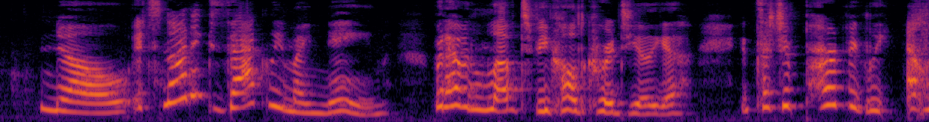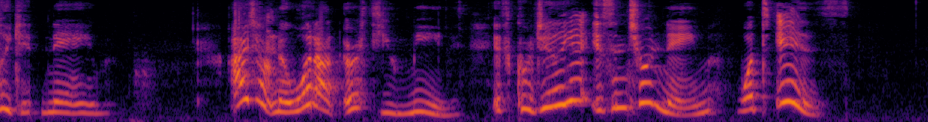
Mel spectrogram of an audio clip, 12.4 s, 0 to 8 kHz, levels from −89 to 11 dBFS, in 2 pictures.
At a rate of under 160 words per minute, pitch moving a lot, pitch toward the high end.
No: average, 180 wpm; wide, 7.4 semitones; very high, 280 Hz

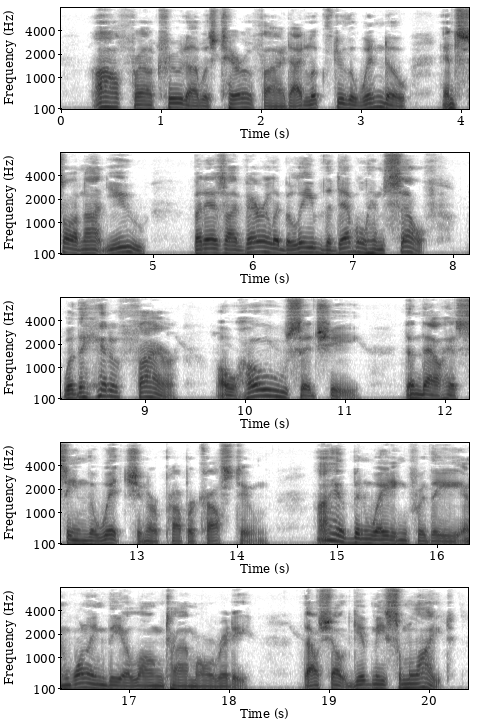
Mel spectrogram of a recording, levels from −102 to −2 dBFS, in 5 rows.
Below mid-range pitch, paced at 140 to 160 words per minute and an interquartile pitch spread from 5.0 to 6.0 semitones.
No: low, 115 Hz; average, 175 wpm; wide, 5.4 semitones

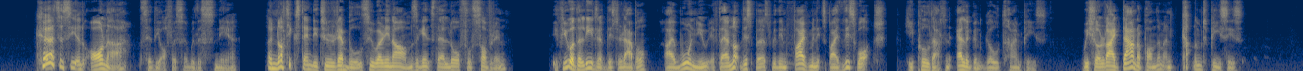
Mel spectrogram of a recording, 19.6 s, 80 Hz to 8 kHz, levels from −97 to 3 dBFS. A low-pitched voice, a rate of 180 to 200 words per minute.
Yes: low, 110 Hz; average, 195 wpm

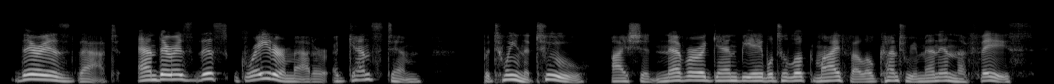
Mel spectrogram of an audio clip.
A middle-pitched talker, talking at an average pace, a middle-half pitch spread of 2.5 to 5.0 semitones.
No: medium, 170 Hz; average, 160 wpm; wide, 5.6 semitones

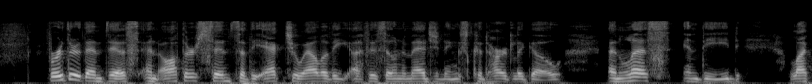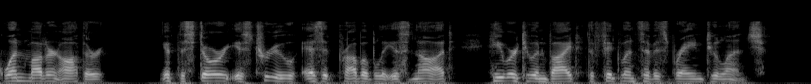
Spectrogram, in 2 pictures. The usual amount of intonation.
No: narrow, 2.3 semitones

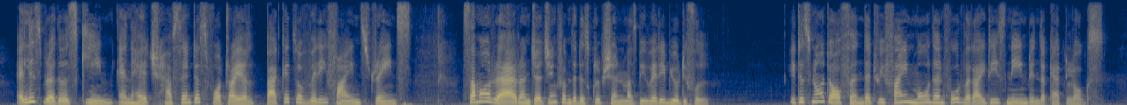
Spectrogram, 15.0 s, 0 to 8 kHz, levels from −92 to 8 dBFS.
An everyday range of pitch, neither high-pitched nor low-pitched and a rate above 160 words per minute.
No: average, 4.0 semitones; high, 205 Hz; average, 170 wpm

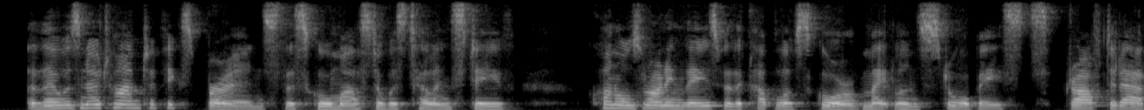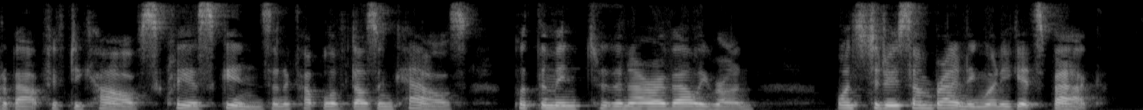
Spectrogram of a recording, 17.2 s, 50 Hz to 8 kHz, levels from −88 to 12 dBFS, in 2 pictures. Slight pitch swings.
No: average, 3.1 semitones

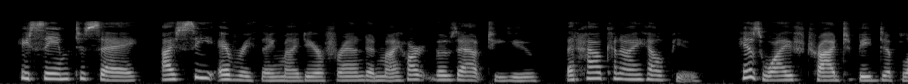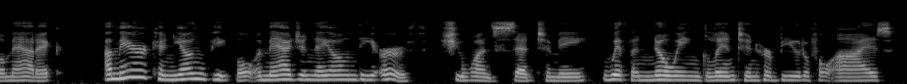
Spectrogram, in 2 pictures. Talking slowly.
No: average, 165 wpm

